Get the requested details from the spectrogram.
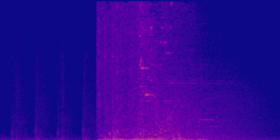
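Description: A bright chime rings out with a burst of sparkling sound.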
